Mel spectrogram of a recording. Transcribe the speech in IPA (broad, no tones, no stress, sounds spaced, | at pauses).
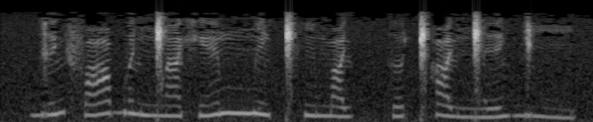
ɡ ɪ lʲ f ɑ b ə lʲ ŋ͡ǁ ã xʲ ẽ mː ĩ lʲ ǁʰ ĩ m ɑ lʲ kː ə ǁʰ ɑ lʲ ŋ͡ǁ e lʲ ɡ i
